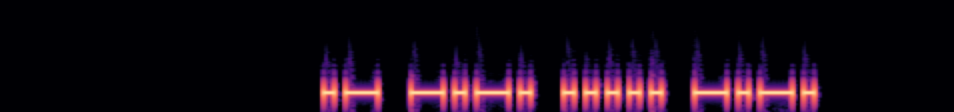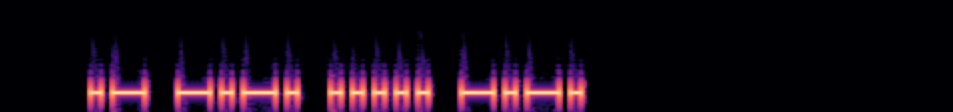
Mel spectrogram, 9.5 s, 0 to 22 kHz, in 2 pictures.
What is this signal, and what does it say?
Morse code, heard as a keyed tone, about 21 wpm, 700 Hz. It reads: AC5C AC5C
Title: USA Call Signs - 4 Characters - Repeated 2x - 22wpm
